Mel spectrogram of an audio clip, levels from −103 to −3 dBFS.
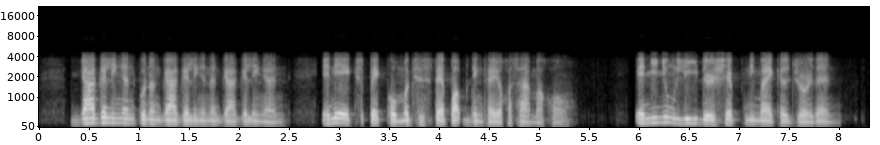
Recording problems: phone-call audio; nothing above 4 kHz

